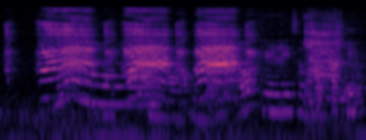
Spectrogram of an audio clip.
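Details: Strong, repeated wailing cries of a newborn boy in the minutes after a normal vaginal delivery; a normal vigorous cry.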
